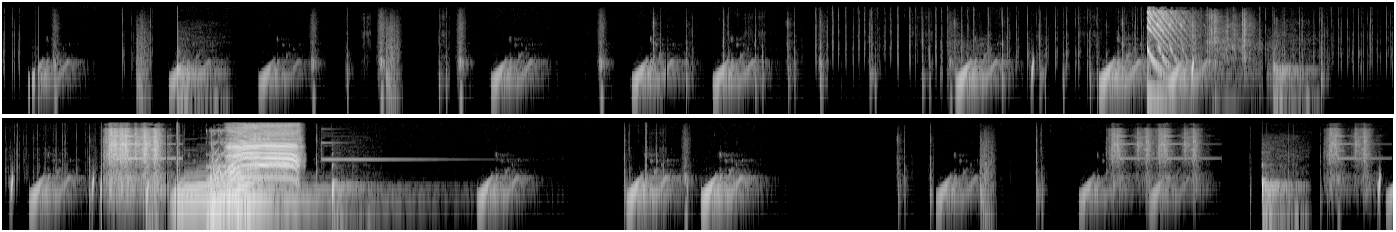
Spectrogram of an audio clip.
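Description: A game character's footsteps patter in short, quick bursts.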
